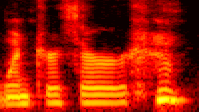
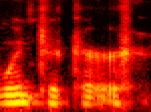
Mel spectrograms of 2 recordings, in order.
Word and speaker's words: Winterthur: and this one, which is what led me to Winterthur in the beginning, which I was saying it wrong. I think called it Winterthur, but it's called Mhm. to Winterthur. Winterthur.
